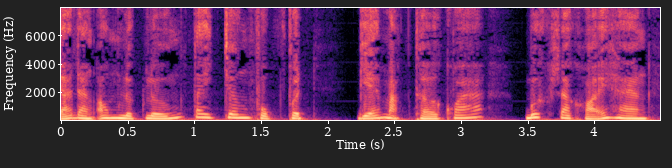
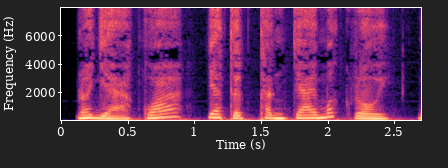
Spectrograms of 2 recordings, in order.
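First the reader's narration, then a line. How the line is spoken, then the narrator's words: Plain. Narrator (Vietnamese): gã khác nói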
